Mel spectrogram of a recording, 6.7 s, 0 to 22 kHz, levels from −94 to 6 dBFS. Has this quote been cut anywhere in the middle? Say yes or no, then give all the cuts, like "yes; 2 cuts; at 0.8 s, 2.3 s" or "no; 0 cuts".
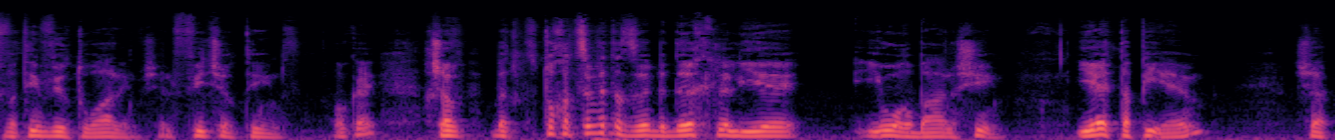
no; 0 cuts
